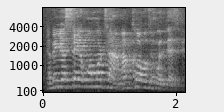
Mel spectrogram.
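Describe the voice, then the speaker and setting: A male preacher delivers a booming motivational sermon in an extremely high, straining register. He hammers phrases by repeating them for listeners to echo. The sound is heavily reverberant and picked up at a distance. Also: fast. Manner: shouts emphatically, repeats phrases for the congregation to echo. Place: large echoing room with responding congregation. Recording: very echoey hall, distant mic.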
